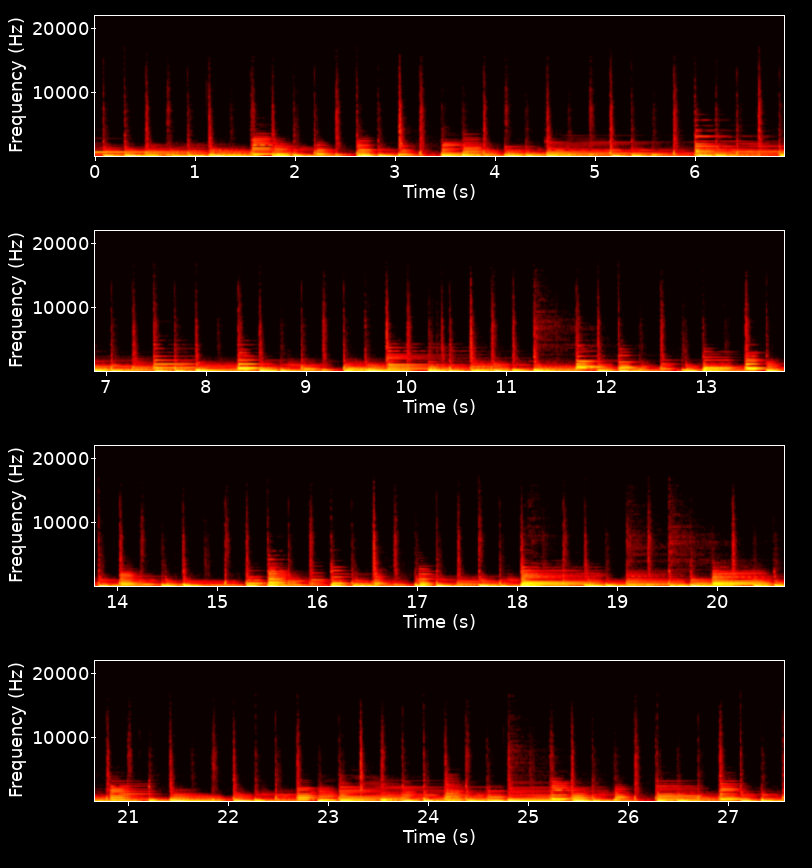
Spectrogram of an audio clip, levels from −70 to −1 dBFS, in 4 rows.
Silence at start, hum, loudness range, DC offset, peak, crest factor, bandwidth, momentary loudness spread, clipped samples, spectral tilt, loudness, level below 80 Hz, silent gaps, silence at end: 0 s; none; 2 LU; under 0.1%; -4 dBFS; 16 dB; 12.5 kHz; 7 LU; under 0.1%; -7.5 dB/octave; -23 LUFS; -24 dBFS; none; 0 s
